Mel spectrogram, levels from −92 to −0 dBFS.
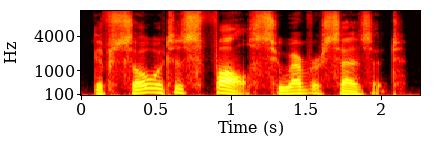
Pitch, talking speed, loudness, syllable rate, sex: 130 Hz, 210 wpm, -19 LUFS, 5.0 syllables/s, male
